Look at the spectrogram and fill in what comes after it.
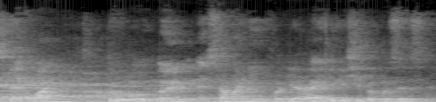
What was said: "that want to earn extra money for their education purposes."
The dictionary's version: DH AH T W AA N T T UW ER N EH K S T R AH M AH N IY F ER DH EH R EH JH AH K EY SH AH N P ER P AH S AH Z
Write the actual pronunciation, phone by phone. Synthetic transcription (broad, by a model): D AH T W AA N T T UW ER N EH S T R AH M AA N IY F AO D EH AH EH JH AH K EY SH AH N P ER P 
